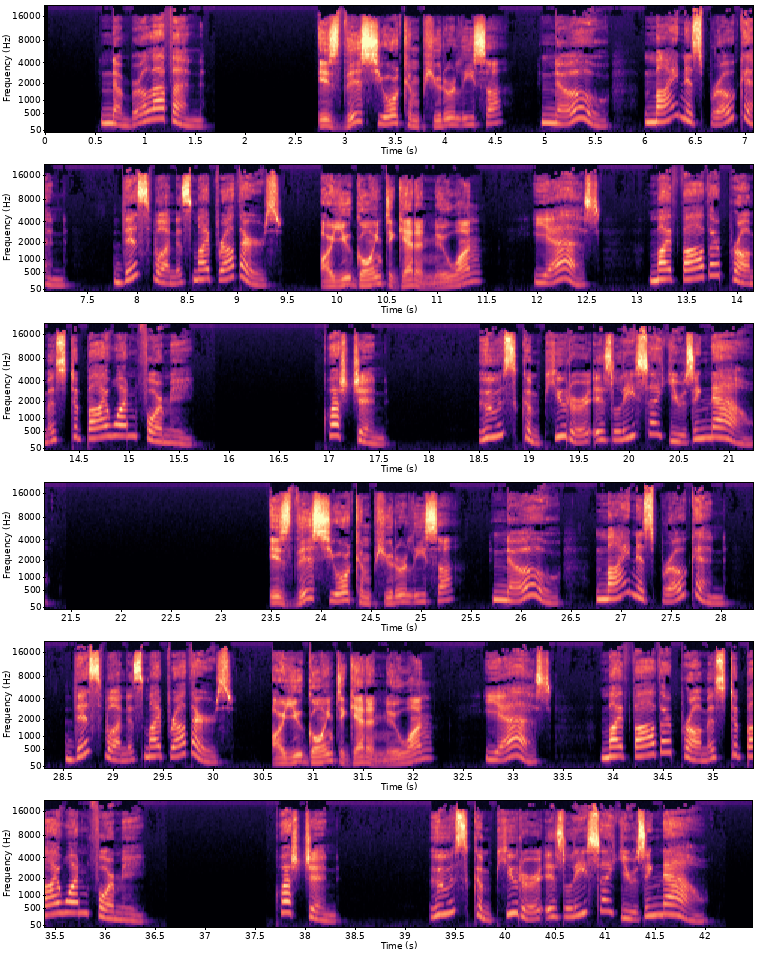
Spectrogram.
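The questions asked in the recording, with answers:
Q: whose computer is Lisa using now?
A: Her brother's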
